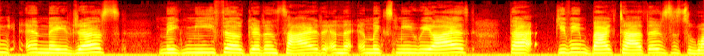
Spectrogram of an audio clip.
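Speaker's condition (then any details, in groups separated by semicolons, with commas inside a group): Neurological injury after ecstasy; slow speech, problems speaking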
